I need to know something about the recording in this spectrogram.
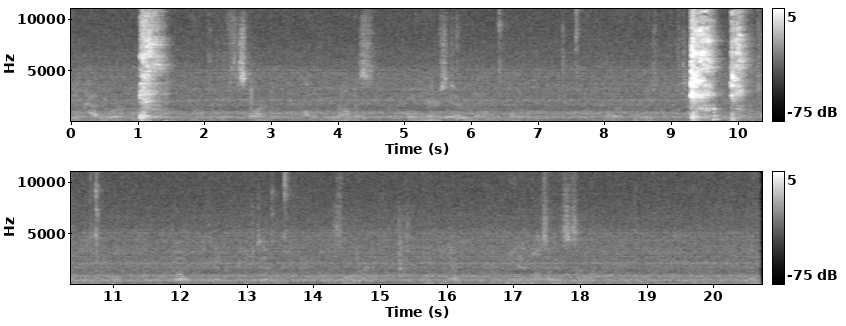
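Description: A man speaks calmly, heard from a distance.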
